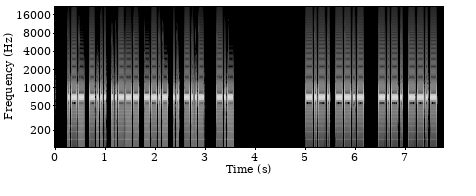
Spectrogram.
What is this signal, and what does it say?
Morse code, heard as a keyed tone, about 27 wpm, 700 Hz. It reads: WB2QIX K CQ CQ
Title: Speed-Racing Common QSO Phrases - 28wpm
